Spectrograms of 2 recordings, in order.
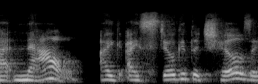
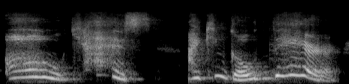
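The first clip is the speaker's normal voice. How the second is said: a high, slow, wondering "oh, yes"; dawning realization; 7 semitones higher, slower than usual. Retold or imitated. To Jesus, realizing where home is, in wondering relief. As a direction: let the relief break through as it dawns. Retold moment of sudden realization.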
